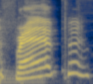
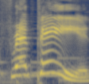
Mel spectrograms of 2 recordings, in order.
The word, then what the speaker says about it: frappe: It's because that's how you pronounce it. Frappe, latte, not frap or fap. Yes, it's frappe.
